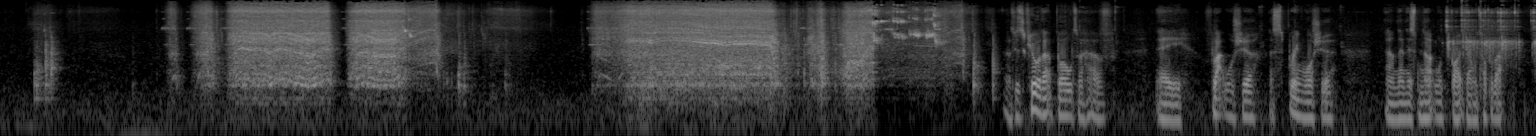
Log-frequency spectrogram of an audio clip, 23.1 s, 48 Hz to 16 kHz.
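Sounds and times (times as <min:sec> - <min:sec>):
cordless drill boring through wood: 0:02.5 - 0:06.7, 0:08.8 - 0:14.6
handling noise: 0:21.6 - 0:23.0.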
